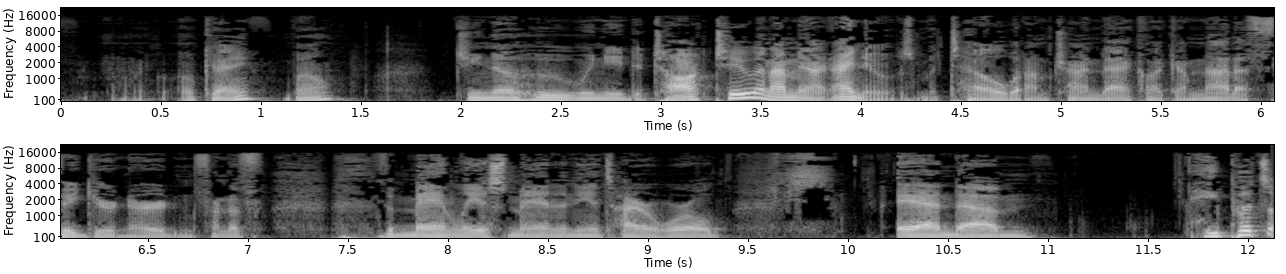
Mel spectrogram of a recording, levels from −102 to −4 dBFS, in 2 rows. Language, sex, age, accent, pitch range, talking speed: English, male, 20-39, American, 85-105 Hz, 225 wpm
